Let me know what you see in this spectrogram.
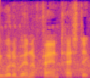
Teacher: when unstressed words begin with the letter H the H sound is often dropped in Connected speech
